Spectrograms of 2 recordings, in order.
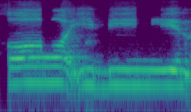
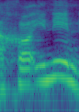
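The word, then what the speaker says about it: خائنين: Inna sesungguhnya Allah la tidak yuhibbu menyukai khaibin, orang-orang yang berkhianat. Iya. Syukran Ibu Ambar. Tadi Bu Ambar bacanya khaibin. Oh ya, khainin ya, khainin.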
